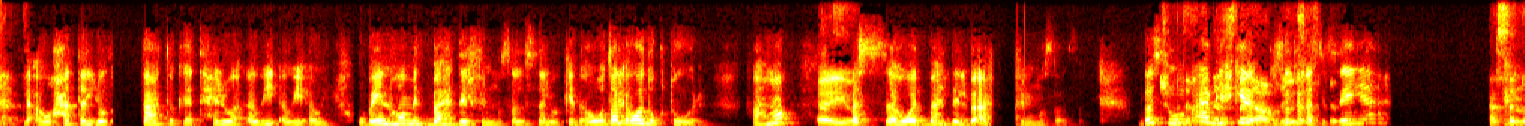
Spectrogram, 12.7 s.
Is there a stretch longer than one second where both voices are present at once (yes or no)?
yes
